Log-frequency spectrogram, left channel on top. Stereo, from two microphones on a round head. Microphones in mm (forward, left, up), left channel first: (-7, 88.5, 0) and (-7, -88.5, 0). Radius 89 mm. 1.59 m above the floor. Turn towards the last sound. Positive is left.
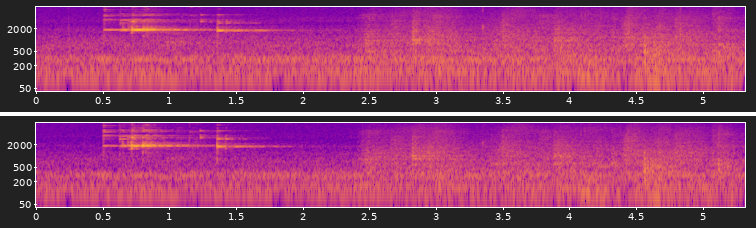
turn(degrees=-15)  # may be behind; listen again after turning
